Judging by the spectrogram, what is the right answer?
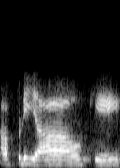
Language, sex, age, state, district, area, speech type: Tamil, female, 18-30, Tamil Nadu, Pudukkottai, rural, conversation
